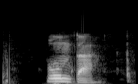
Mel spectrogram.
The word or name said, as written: punta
